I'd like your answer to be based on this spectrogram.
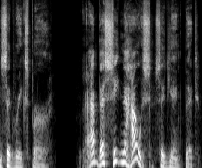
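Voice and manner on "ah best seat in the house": high, cackly-edged cowboy voice; pleased outlaw. Acted. Outlaw on roof answering the boy, delighted. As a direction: crow about the fine view.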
